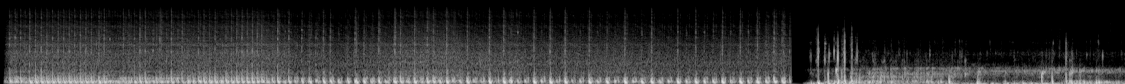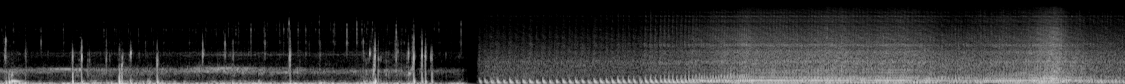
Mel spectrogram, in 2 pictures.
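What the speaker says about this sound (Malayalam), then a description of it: "ഇങ്ങനെ ഞാൻ ബൈക്ക് ഓടിക്കുന്ന സീൻ കണ്ടോ?" A motorcycle rides through a scene in a 2015 Malayalam short film. Its engine rumbles loudly and steadily the whole time, with a brief cut midway into a rougher, clattering stretch before the steady drone returns.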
